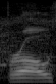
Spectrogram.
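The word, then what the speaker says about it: Breaux: a ball 1-0 now Josh bro is spelled b-r-e-a-u-x I think it missed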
